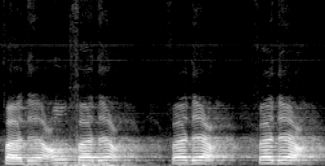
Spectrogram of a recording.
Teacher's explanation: یہ دال بھی باؤنس بھی ہوگا، عین بھی ادائیگی ہوگی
